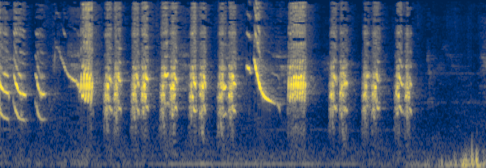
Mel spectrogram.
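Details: Male Javan myna singing to prompt other mynas to join in: a few rising whistled notes open, then a rapid run of harsh, squawky, chattering notes, about three per second, fading out at the end.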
